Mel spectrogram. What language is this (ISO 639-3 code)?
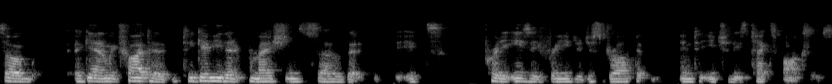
eng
